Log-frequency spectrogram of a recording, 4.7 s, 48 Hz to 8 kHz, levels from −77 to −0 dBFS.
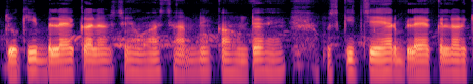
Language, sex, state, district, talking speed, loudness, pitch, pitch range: Hindi, male, Punjab, Pathankot, 175 wpm, -19 LUFS, 105 Hz, 105-110 Hz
